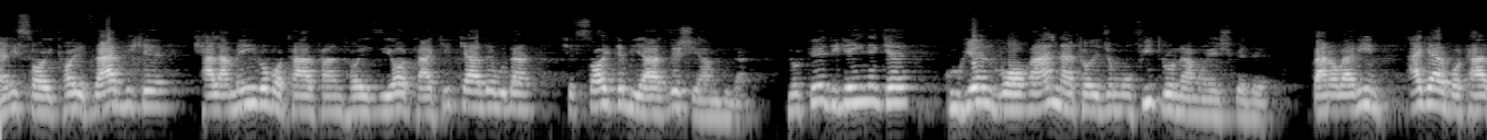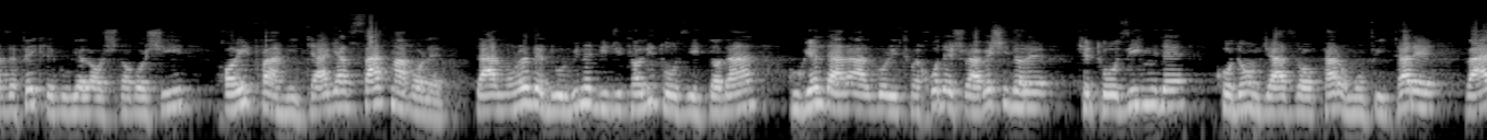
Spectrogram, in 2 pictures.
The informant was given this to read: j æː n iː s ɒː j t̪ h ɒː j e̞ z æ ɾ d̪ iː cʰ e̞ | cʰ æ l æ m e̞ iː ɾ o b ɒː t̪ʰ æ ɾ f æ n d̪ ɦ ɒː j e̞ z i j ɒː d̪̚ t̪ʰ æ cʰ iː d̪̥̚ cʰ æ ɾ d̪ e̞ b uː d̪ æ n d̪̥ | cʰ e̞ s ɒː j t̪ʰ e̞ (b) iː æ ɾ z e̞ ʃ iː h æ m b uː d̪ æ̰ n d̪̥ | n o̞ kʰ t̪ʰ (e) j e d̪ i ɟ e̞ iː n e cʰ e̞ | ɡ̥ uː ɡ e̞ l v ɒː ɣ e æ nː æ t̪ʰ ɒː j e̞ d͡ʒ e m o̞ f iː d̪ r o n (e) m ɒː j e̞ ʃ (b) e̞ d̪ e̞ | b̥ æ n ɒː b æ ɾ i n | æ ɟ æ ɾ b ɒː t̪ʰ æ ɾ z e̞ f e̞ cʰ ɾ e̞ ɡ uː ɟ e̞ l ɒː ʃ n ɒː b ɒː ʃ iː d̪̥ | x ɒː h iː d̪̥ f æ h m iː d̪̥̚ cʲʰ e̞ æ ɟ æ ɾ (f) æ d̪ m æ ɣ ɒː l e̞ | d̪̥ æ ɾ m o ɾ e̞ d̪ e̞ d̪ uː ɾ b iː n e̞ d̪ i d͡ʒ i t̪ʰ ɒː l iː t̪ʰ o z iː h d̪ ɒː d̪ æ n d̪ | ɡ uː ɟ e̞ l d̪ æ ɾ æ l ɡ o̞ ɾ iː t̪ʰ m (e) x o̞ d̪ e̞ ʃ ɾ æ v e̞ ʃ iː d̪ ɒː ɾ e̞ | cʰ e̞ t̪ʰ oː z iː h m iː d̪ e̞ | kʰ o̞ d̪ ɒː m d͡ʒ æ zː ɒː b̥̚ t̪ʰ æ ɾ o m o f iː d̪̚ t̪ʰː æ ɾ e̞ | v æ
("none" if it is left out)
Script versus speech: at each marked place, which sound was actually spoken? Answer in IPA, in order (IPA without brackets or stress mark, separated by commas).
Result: b, e, æ, b, s, e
